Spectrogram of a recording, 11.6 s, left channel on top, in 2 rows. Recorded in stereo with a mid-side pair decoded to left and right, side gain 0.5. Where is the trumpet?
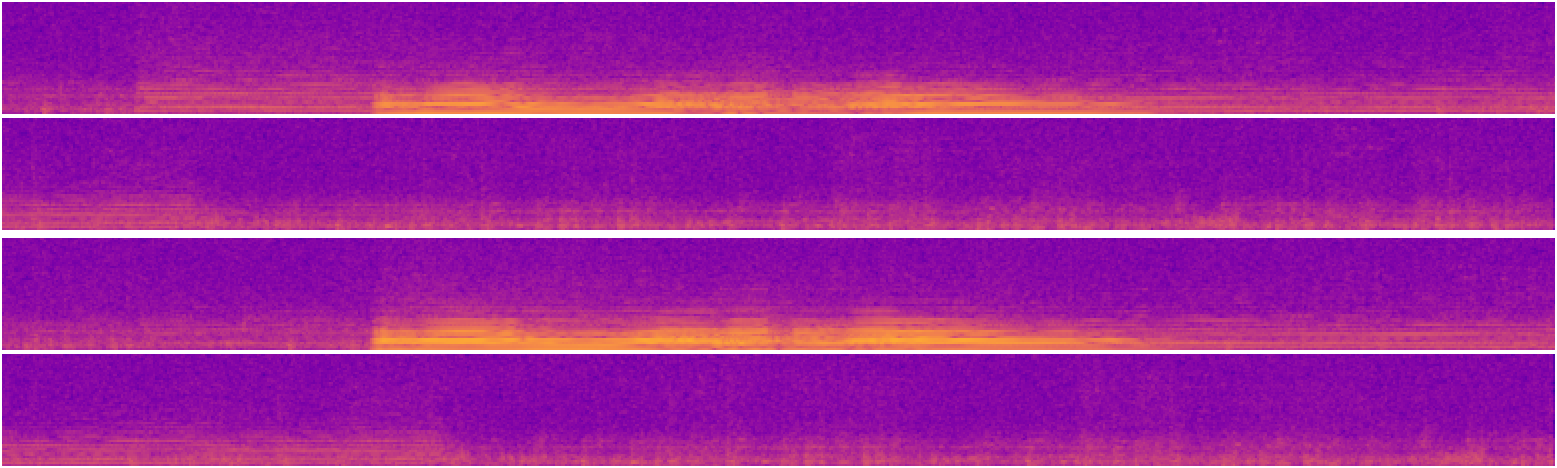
35° right, 4.5 m.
